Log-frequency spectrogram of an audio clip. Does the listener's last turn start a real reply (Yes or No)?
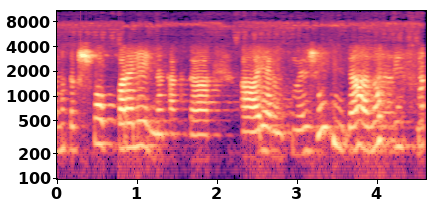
Yes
